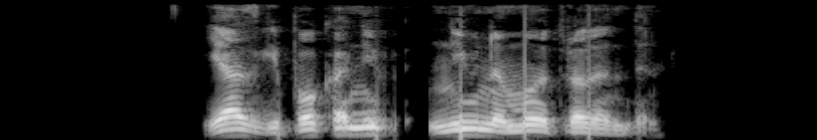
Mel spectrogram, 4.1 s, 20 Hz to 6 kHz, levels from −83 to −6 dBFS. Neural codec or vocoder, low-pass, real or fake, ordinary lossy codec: none; 5.4 kHz; real; MP3, 48 kbps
